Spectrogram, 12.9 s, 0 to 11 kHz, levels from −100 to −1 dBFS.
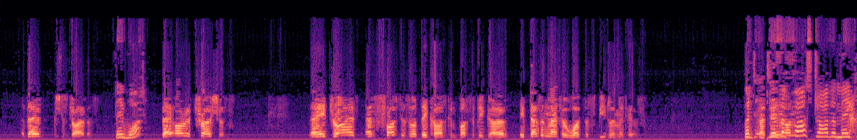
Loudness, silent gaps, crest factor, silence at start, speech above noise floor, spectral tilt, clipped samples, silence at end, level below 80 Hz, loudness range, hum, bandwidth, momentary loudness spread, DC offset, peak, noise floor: -20 LUFS; none; 18 dB; 0.3 s; 30 dB; -3 dB/octave; under 0.1%; 0 s; -50 dBFS; 3 LU; none; 10 kHz; 12 LU; 0.1%; -4 dBFS; -50 dBFS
